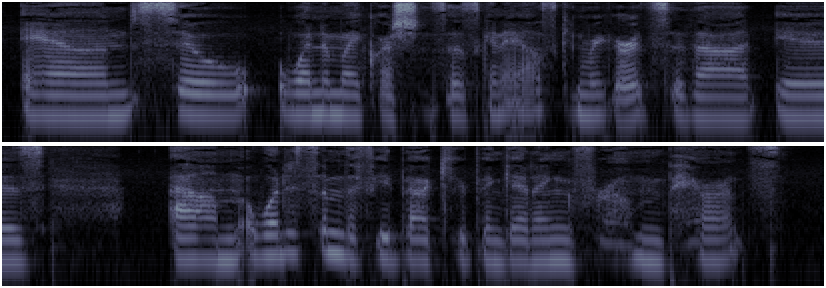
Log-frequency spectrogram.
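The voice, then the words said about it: Hoarse, fading voice. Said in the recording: “I'm losing my voice. It's the lovely meningitis of the season, so the virus is going around.”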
